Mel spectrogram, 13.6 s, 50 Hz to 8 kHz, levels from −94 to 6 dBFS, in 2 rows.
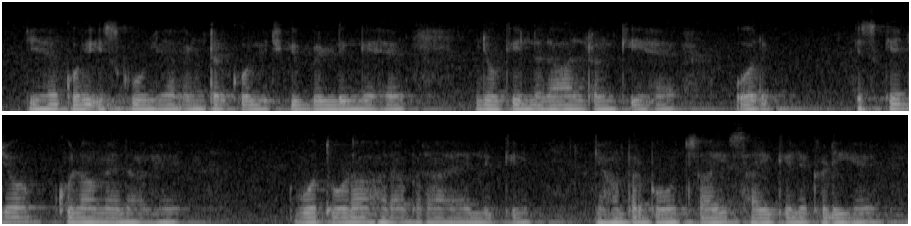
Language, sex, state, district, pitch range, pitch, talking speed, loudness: Hindi, male, Uttar Pradesh, Jyotiba Phule Nagar, 115-120 Hz, 120 Hz, 140 wpm, -42 LUFS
